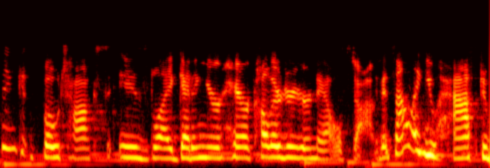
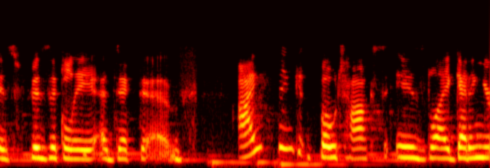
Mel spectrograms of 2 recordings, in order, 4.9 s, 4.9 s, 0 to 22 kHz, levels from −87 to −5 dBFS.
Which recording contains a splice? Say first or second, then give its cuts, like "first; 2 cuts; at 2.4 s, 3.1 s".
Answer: first; 1 cut; at 3.9 s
